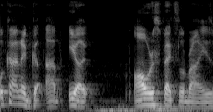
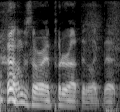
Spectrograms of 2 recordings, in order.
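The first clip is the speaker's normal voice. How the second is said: laughing apology; 8 dB louder than usual. Real, not acted. Laughing apology for bad suggestion.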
